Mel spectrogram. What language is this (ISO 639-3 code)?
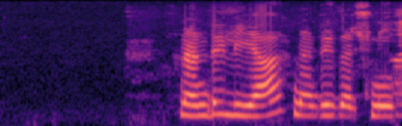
tam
